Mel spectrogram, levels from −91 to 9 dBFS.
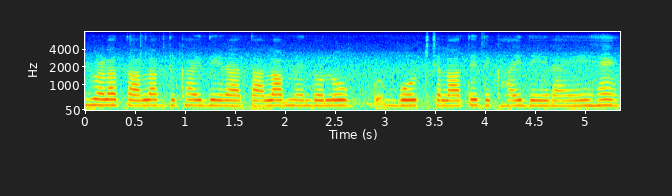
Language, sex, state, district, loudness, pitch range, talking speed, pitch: Hindi, female, Bihar, Muzaffarpur, -16 LUFS, 200-210 Hz, 170 wpm, 205 Hz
